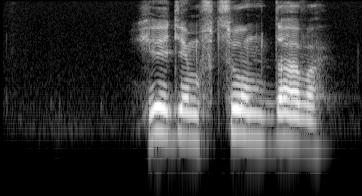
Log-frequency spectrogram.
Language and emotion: Russian, neutral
